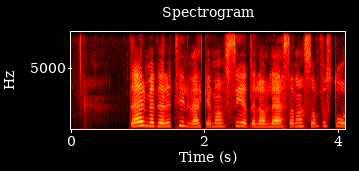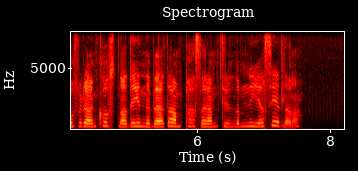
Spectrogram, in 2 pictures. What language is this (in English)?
Swedish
